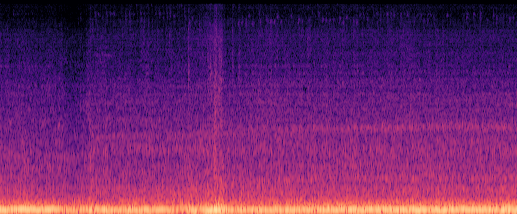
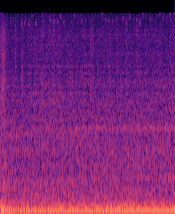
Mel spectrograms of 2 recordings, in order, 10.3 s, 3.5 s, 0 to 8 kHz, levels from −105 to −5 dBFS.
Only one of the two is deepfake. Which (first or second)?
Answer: first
